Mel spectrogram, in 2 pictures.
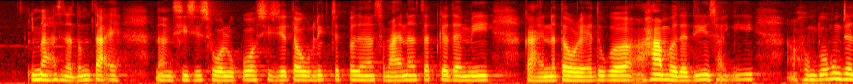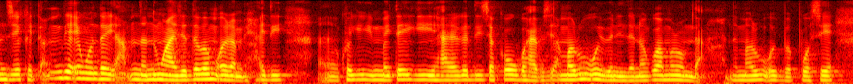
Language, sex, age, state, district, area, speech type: Manipuri, female, 45-60, Manipur, Tengnoupal, rural, spontaneous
